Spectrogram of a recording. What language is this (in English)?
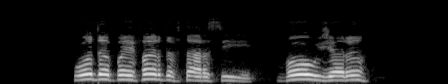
Yidgha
